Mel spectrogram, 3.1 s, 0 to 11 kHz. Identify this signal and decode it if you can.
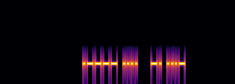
Morse code, heard as a keyed tone, about 46 wpm, 700 Hz. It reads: 1H NV
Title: Winter Field Day Exchanges 45wpm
